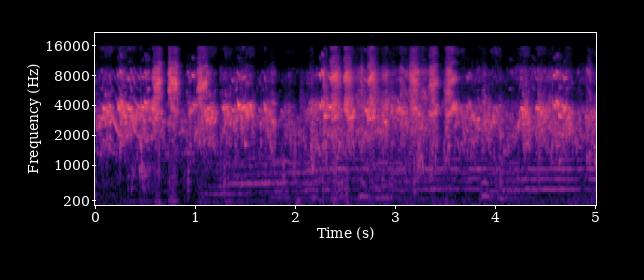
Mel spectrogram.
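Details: Yellow red-eyed budgerigars kept as an aviary colony, many birds warbling together in a thick, high twittering chorus with quick squeaky chirps and a few lower, drawn-out tones beneath.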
